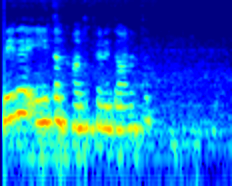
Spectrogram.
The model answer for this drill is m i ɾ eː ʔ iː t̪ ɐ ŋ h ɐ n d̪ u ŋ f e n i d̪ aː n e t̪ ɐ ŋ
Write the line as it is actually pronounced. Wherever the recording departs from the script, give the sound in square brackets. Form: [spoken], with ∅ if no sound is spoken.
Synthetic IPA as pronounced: m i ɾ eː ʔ iː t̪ ɐ ŋ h ɐ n d̪ u [∅] f e n i d̪ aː n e t̪ ɐ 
